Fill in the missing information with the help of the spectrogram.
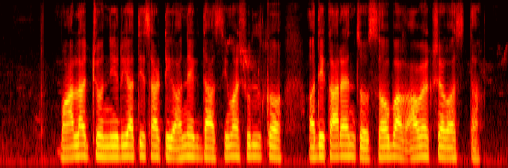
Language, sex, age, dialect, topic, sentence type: Marathi, male, 18-24, Southern Konkan, banking, statement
